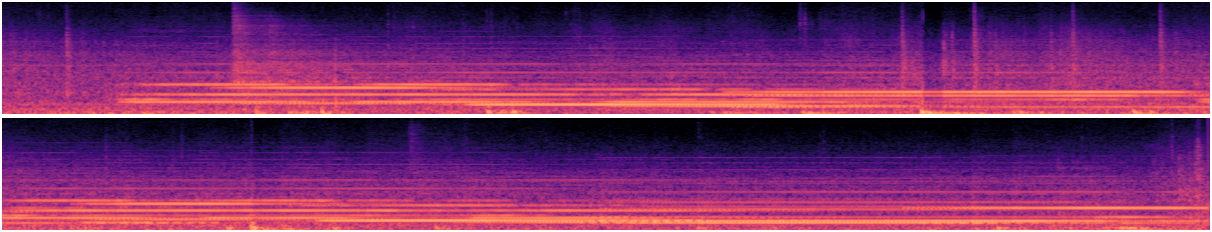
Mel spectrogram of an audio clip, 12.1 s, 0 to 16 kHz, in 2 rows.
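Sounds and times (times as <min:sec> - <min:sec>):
organ playing slow chords: 0:00.5 - 0:12.0.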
